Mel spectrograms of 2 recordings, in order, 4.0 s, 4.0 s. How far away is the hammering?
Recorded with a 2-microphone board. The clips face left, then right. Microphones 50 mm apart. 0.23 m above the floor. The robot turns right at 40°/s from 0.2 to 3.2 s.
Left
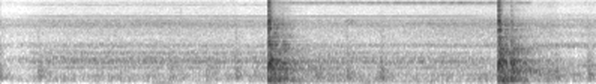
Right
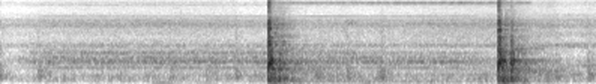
About 0.8 m.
